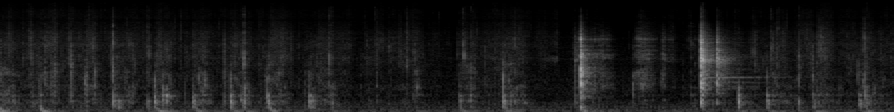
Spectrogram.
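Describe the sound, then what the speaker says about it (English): Sticky zwieback dough being stirred in a bowl makes irregular wet slaps and soft knocks of a utensil against the bowl, close by, with a couple of sharper clinks partway through. "stir to make smooth"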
